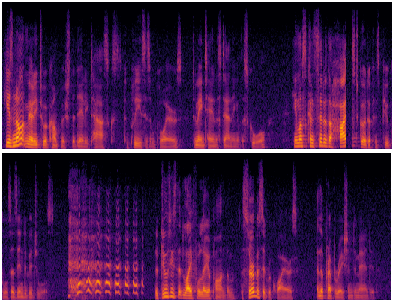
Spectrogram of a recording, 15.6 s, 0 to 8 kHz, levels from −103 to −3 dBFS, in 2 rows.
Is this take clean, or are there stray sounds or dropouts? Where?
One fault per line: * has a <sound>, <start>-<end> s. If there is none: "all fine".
* has a dropout, 6.9-7.0 s
* has a laugh, 9.1-10.7 s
